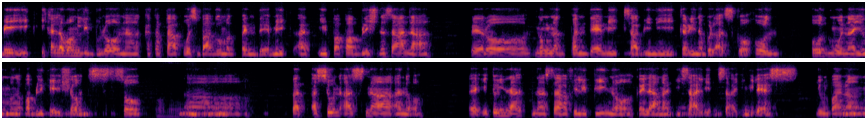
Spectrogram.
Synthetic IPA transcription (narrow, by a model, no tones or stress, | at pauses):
mɛjʔɪkɐlɐwaŋlibɾo̞nɐkɐt̪at̪aːposbaːɡomɐɡ̚pɐnd̪ɛːmɪk̚ɐt̪̚ɪpɐpablɪʃnɐsaːnɐ | pɛːɾo̞nʊŋnɐɡ̚pɐnd̪ɛmɪk̚saːbɪnɪkɐɾiːnɐbʊla̰sko̞hold̪̚ | hold̪̚muːnɐjʊŋmɐŋapɐblɪkejʃonsːo̞ | ʔa | b̥ɐt̪̚ʔɐsunʔɐsnɐʔɐno̞ | ʔɛʔɪt̪ojnanasɐfɪlɪpiːno̞kɐʔɪlaːŋɐnʔɪsaːlɪnsɐ̰ʔɪ̰ŋɡlɛs | jʊŋpaːɾɐŋ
